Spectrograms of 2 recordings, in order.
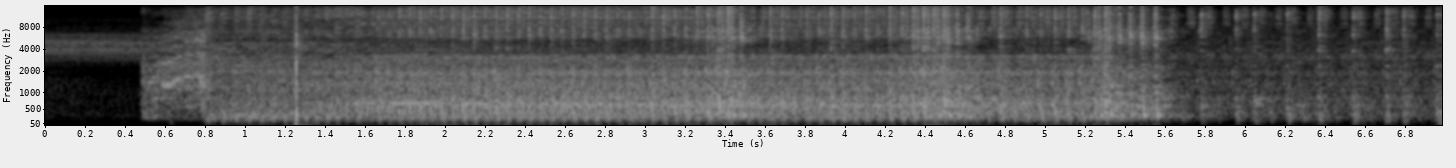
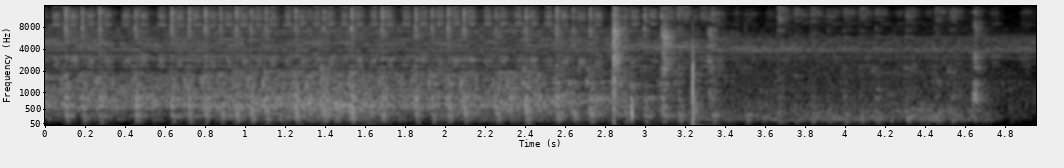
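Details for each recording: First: Baja Dune 150 buggy with a Chinese 150cc engine, parking brake on, idle turned up, tried again after it had died on gas; it catches, revs strongly, then settles to a regular idle of about four pops a second. Normal running. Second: Baja Dune 150 buggy, Chinese engine, first start with idle turned up, parking brake on: fast, ragged popping, then a sharp bang and it dies instantly when given gas; stalls under throttle, owner suspects throttle needs adjusting.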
